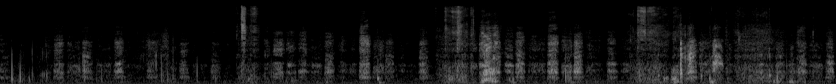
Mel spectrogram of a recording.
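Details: Panting from Adaike Polední kámen, a Border Collie aged seven, at play in water: rough, breathy puffs that grow louder toward the end, with splashing noise in between.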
